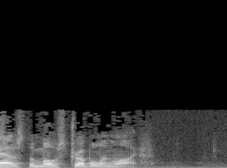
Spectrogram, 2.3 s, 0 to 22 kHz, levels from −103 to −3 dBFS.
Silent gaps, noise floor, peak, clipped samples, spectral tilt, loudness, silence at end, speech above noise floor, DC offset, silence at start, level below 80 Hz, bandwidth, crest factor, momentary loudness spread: none; -50 dBFS; -4 dBFS; under 0.1%; -6.5 dB/octave; -21 LUFS; 0.8 s; 31 dB; under 0.1%; 0 s; -60 dBFS; 7.8 kHz; 16 dB; 9 LU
